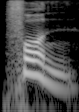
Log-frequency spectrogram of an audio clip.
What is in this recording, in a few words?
"fon4", taiwanese syllables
